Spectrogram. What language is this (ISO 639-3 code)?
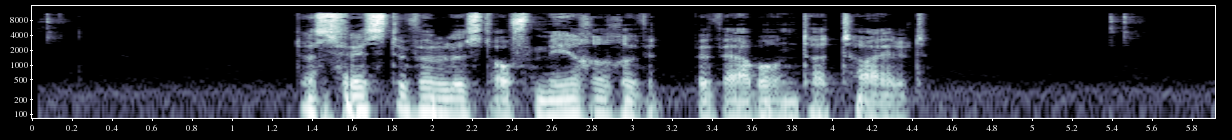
deu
